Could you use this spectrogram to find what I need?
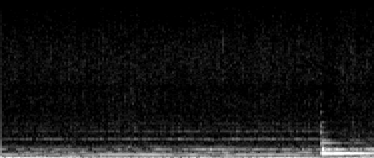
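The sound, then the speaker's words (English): Steady rain patters with a dense, even hiss, while a soft sustained tone hums underneath; near the end a brighter ringing note swells in over the rainfall. “Whether you're talking about C's or G's, though, it all starts with rain.”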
